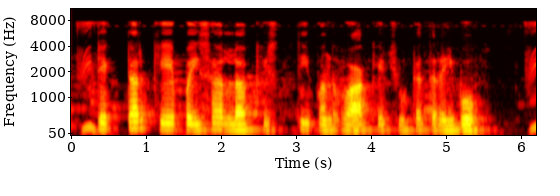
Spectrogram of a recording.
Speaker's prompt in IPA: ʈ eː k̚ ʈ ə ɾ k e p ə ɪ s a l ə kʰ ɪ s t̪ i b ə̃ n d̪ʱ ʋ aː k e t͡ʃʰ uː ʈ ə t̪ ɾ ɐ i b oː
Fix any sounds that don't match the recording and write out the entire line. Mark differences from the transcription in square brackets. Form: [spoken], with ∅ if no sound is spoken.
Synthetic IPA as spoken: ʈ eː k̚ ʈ ə ɾ k e p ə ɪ s a l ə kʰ ɪ s t̪ i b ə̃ n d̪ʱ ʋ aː k e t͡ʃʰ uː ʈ ə t̪ ɾ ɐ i b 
